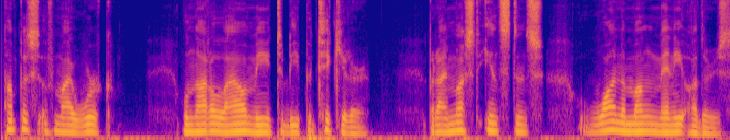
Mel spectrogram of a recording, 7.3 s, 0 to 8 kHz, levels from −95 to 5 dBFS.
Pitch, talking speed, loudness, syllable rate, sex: 115 Hz, 165 wpm, -17 LUFS, 5.5 syllables/s, male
